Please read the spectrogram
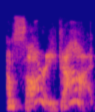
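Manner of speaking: high, exasperated mock apology; snotty apology. Imitating cart woman's grudging apology, snotty. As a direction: throw out the apology with annoyance. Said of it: "you know, like that. Not like".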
